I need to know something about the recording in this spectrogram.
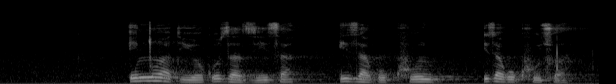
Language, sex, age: South Ndebele, male, 19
